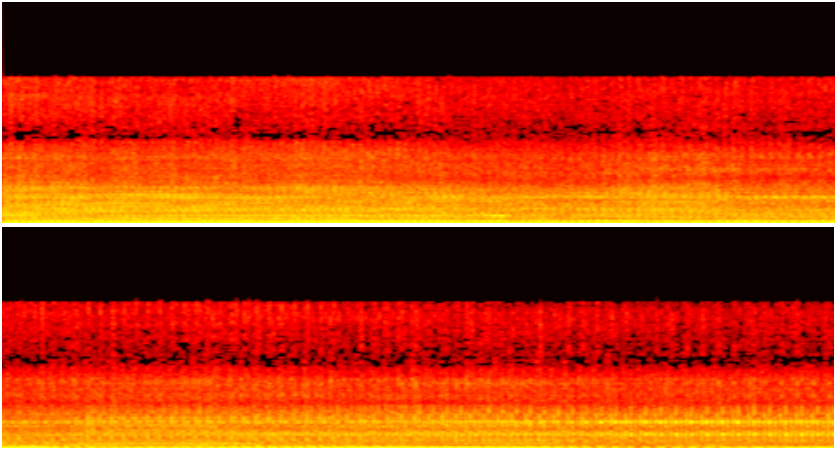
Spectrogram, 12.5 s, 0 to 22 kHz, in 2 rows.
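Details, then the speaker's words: Lister ST3 three-cylinder air-cooled diesel on an old sewer jetter, first start after purchase, cranked without decompression: even clatter at steady idle, no stumbles or odd knocks; runs great. "well there you go you can't ask for any better than that little 400 scrap yard deal cool little three cylinder air cooled diesel engine"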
